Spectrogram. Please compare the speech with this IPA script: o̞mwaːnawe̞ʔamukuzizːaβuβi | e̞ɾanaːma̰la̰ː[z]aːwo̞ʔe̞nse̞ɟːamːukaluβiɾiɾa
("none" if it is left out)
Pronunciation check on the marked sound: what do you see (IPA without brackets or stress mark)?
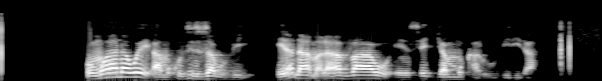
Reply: v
